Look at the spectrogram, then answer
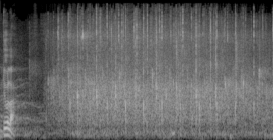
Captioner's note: audience applauding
